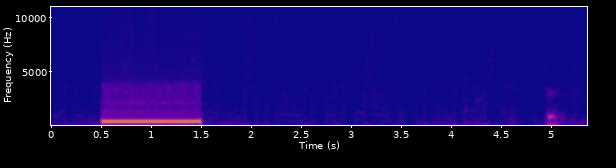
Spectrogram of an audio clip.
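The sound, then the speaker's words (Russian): A single steady telephone tone lasts about a second as a number is being called. It sounds loud and alone, followed by faint scattered clicks and a brief muffled sound near the end. “Так, далее звоним, еще номер есть. Я, короче, заранее, ребят, сохранил номера. Сейчас еще на один наберем.”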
